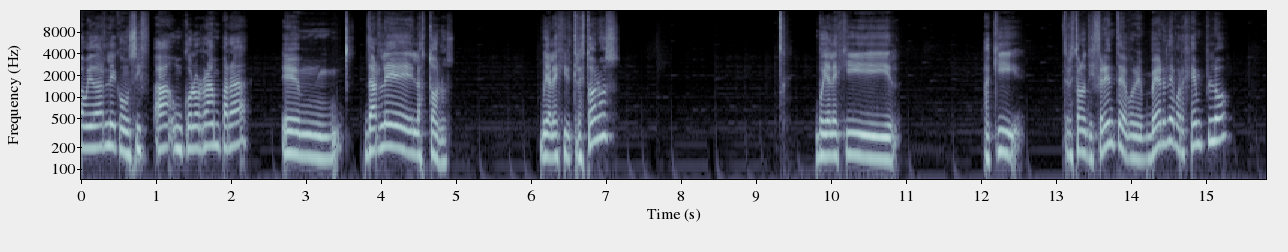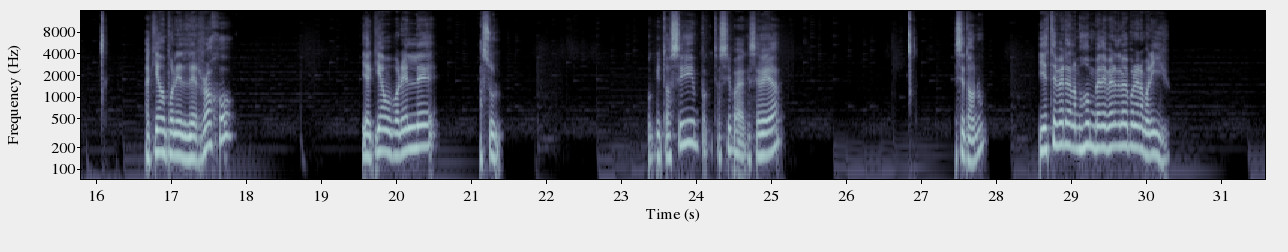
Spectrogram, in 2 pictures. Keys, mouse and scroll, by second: 0.7 shift+a, 8.3 click, 8.7 middle click, 9.2-9.7 scroll up 6, 9.7 middle click, 10.8 click, 11.7 click, 15.9 click, 16.5 click, 19.3 click, 20.2 click, 22.6 click, 24.8 click, 26.9 click, 29.3 click.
